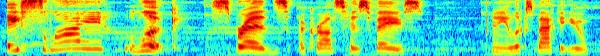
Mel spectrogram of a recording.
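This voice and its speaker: A woman's voice: a little high, sing-song, takes it slowly, fairly bright tone, faint music behind. Brief: a woman running a tabletop game, vivid narration, light and playful. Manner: descriptive and playful, laughs often. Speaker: game master.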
